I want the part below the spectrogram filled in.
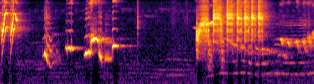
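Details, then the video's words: Wild juvenile white-rumped shama singing hard: swooping whistles and a few clipped notes, then a loud harsh rattling burst followed by thin high whistles. "TEMBAKAN MURAI BATU MUDA HUTAN GACOR KERAS RAPAT MATERI KASARAN"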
